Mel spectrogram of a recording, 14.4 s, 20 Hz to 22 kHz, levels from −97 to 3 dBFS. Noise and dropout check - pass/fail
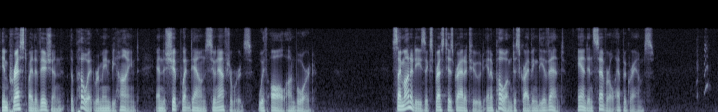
fail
